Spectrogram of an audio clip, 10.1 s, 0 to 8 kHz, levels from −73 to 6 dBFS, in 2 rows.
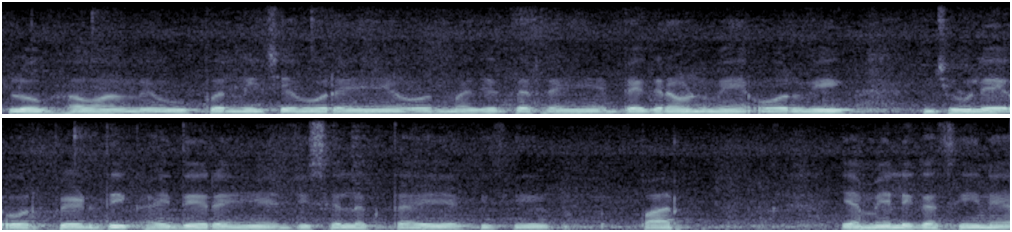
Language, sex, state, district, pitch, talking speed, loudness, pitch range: Hindi, male, Arunachal Pradesh, Lower Dibang Valley, 115 Hz, 210 wpm, -15 LUFS, 110-115 Hz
